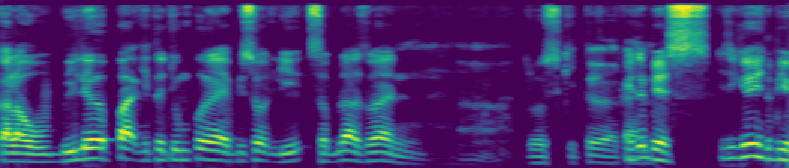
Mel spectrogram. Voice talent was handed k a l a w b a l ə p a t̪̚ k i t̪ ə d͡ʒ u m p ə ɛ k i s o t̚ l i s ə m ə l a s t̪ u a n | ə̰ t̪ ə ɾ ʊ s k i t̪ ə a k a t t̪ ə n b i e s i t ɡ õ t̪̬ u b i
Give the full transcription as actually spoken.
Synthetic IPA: k a l a w b i l ə p a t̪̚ k i t̪ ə d͡ʒ u m p ə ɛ p i s o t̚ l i s ə b ə l a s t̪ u a n | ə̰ t̪ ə ɾ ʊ s k i t̪ ə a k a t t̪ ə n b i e s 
